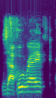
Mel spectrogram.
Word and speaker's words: Yajure: It's spelled Y-A-J-U-R-E, but it's pronounced, according to Baseball Reference, Zahure, and he was 0-0 with a 1.29 ERA in three games, and that is the extent of number 89 in baseball history.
